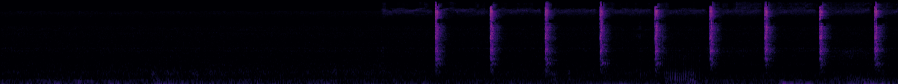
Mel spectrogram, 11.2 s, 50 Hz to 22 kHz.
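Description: Sharp, even clicks about 87 a minute over a quiet room hiss; an unexplained periodic click while the machine sleeps.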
